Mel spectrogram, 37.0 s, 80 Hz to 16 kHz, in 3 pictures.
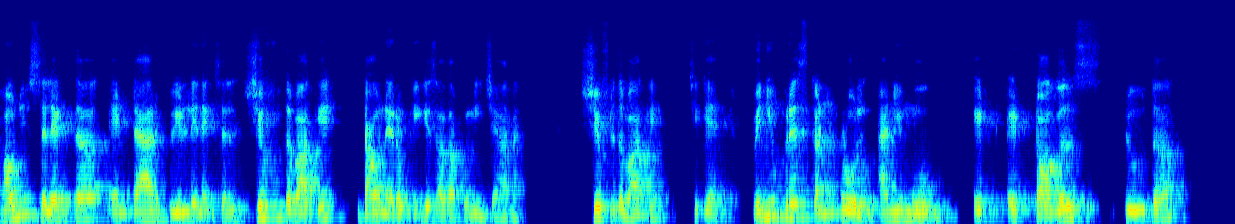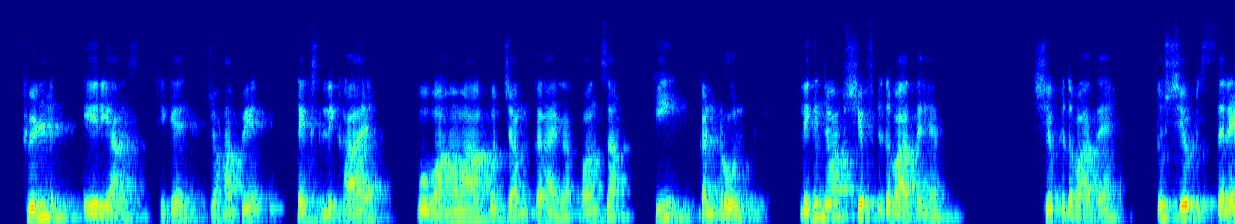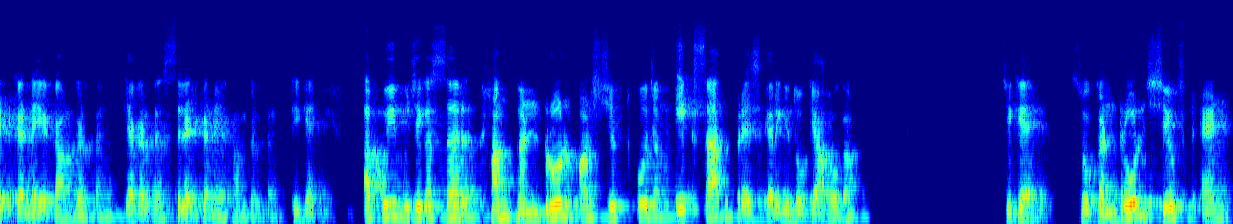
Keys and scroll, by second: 19.9 ctrl+Up, 20.3 ctrl+Up, 20.9 Up, 22.6 Down, 23.8 shift+Down, 24.0 shift+Down, 24.2 shift+Down, 24.4 shift+Down, 24.6 shift+Down, 24.8 shift+Down, 25.0 shift+Down, 25.5 shift+Down, 26.0 shift+Down, 26.8 Up, 28.5 Down, 29.4 Up.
